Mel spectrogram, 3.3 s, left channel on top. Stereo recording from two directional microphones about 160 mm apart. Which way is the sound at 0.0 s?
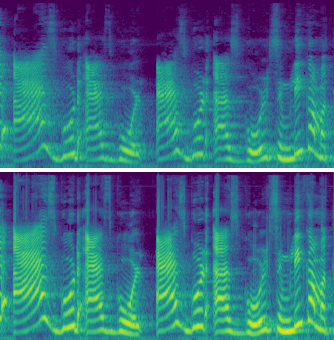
50° right (ahead or behind).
